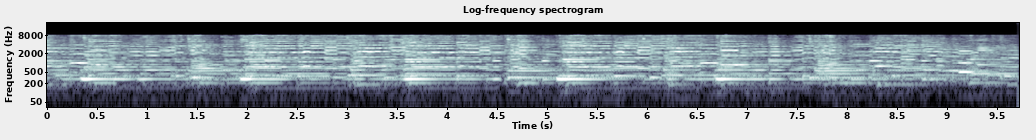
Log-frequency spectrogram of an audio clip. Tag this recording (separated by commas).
Pizzicato, Harp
